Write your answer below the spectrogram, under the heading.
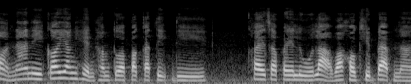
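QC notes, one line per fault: Throughout, HE-AAC compression: the codec damage is plainly audible. Nothing sits above 14.9 kHz, and the s sounds come across gritty and lispy, with a metallic sheen on the top end. That's likely spectral band replication at work, with the treble copied up from lower bands and shaped by a coarse envelope rather than actually coded. The harmonics don't line up across the crossover, and the encode ran at a very low bitrate, around 24 kbps.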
